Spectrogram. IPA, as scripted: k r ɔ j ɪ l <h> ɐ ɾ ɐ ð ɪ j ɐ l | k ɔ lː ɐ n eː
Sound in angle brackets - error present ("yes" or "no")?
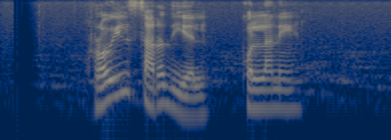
yes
